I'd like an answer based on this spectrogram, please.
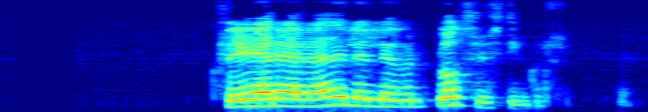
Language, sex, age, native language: Icelandic, male, 30-39, Icelandic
